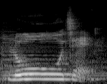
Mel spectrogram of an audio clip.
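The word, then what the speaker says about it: 로제: Jenny alright next rosette we pronounce our name like low to low check so the loo here it's more like the L sound not the arson we don't like rosetta low tech low tech low right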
